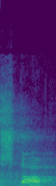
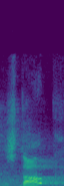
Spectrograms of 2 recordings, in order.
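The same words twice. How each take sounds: First: It sounds like a firm command. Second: It sounds like a gentle suggestion.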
